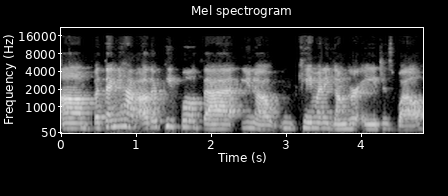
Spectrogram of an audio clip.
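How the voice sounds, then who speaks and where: A woman in an animated, bright, sharp tone with a slight New Jersey accent, medium pitch, ordinary pitch variation, big swings in loudness, a moderate pace and audible room echo. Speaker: restaurant manager. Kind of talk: casual chat.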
